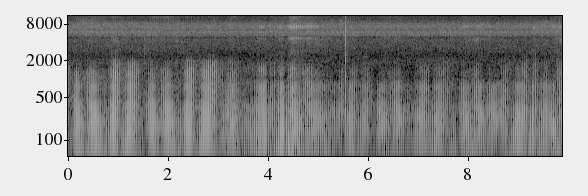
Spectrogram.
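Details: Close, steady purring from a kitten, called therapeutic; a low buzzing rumble pulses in rhythmic segments about a second long with brief gaps, plus a faint click near the middle.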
